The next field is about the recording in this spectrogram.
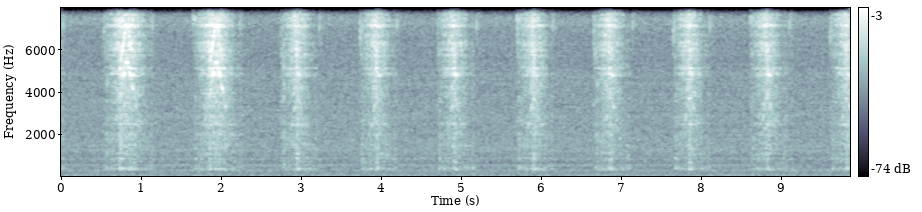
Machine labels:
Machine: slide rail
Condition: normal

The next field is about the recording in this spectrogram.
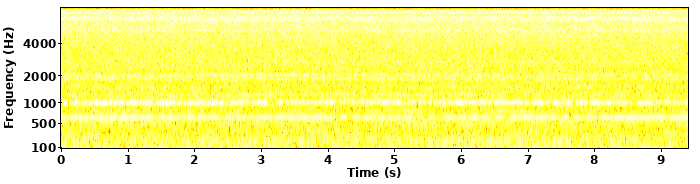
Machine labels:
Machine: fan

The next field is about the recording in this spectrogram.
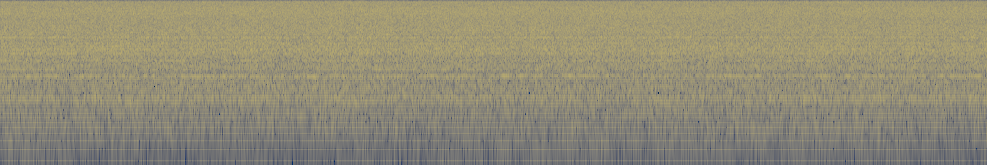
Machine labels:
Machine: fan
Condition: abnormal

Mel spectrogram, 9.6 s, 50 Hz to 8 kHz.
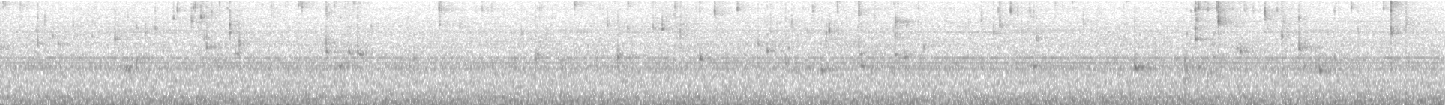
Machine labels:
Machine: pump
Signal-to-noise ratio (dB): 6 dB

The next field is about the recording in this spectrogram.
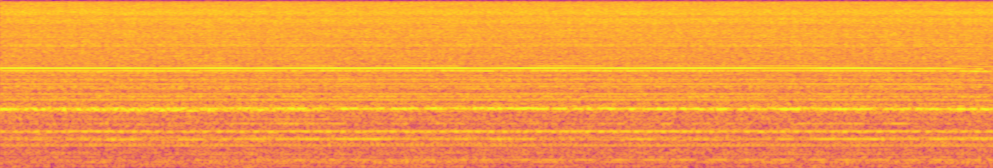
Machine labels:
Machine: pump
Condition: normal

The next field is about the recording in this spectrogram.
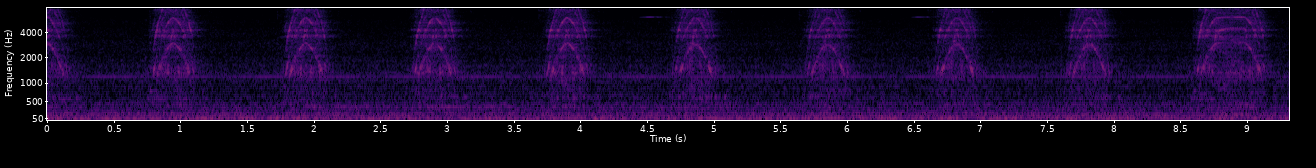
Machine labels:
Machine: slide rail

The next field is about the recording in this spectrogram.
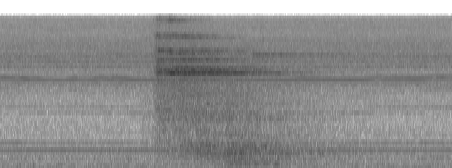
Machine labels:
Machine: pump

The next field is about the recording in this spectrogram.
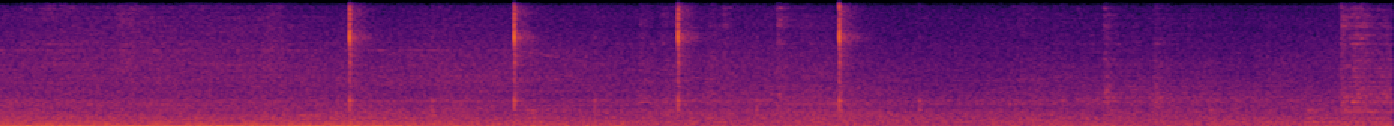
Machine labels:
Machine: valve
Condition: normal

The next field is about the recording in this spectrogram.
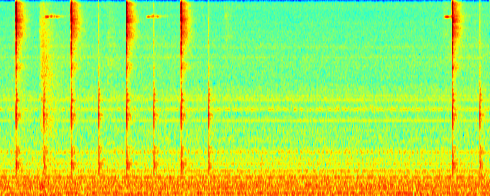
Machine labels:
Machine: valve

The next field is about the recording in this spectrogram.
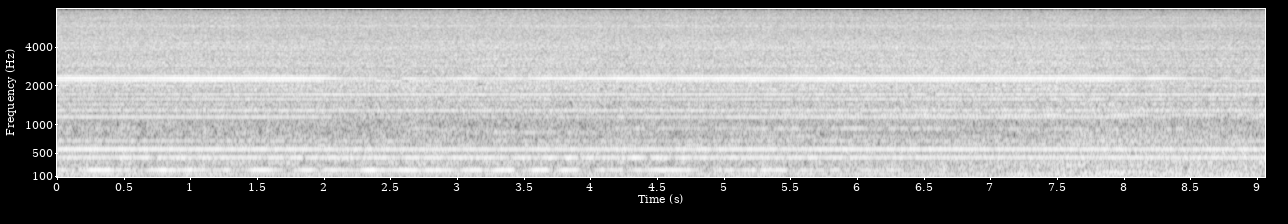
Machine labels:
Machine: pump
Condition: normal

